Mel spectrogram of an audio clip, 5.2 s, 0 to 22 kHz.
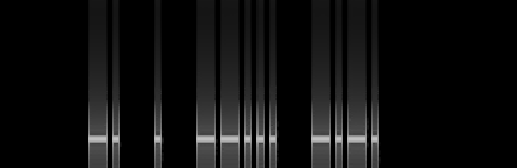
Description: Morse code, heard as a keyed tone, about 19 wpm, spaced as for 14 wpm, 700 Hz. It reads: NE7C
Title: 173 Lesson 28g - Number 9 - Call Signs 20wpm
